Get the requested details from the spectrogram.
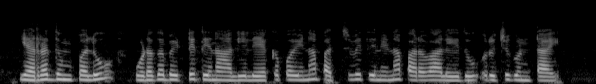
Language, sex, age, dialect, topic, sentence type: Telugu, female, 18-24, Utterandhra, agriculture, statement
